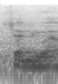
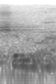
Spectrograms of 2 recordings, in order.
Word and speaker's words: Samuel: Samuel is how you say it. It's actually Shemuel in Hebrew.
